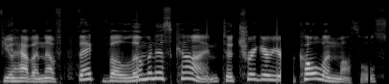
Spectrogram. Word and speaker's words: chyme: This mixture is called chyme. It's an interesting way to spell it, but it's pronounced chyme.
